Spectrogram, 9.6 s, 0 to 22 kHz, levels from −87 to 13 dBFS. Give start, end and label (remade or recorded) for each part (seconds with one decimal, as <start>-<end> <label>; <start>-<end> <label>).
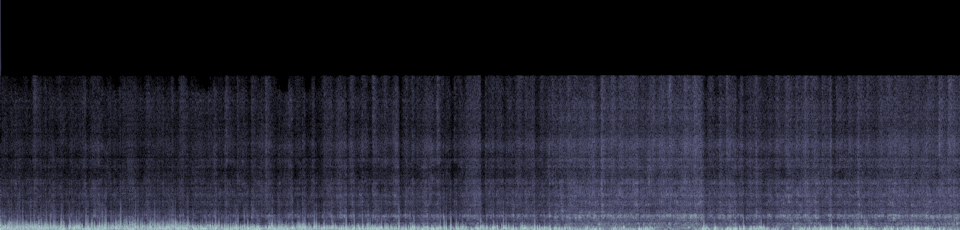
0.0-9.6 remade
